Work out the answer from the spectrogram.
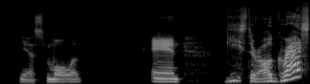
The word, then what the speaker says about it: Smoliv: Bound Sweet and a Smoliv spelled cutely, as the kids would enjoy. Smoliv, like small. Like look at the small friend. Yeah, Smoliv.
